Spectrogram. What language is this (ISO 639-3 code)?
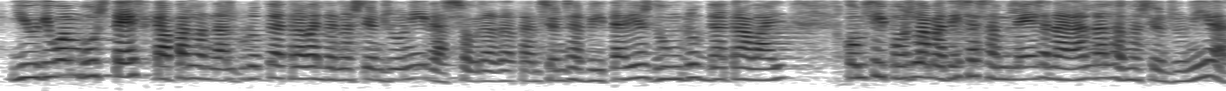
cat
